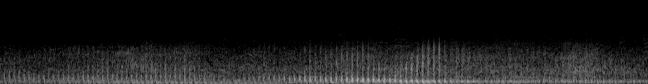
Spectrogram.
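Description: Helicopter rotor beat, a fast, even chopping that grows louder to a peak about halfway through as the helicopter passes close, then fades.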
